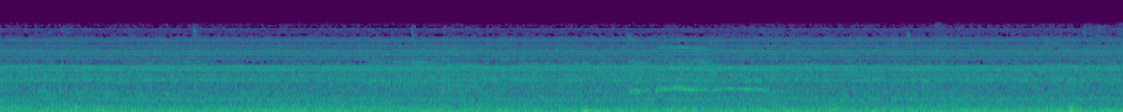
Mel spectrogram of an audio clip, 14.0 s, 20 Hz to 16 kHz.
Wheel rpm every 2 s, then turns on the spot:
0, 0, 0, 0, 0, 0, 0.
none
